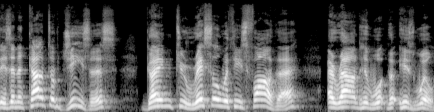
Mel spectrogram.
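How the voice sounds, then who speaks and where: This man has a high-pitched voice. The recording is very clean, with a silent background. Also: lively intonation, fairly slow pace. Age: 50s. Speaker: preacher. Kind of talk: sermon. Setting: church.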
